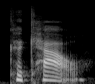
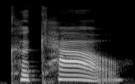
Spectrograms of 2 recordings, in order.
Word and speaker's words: cacao: cacao Common mispronunciation. cacao Correct pronunciation. cacao The stress is on the second syllable, not the first.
